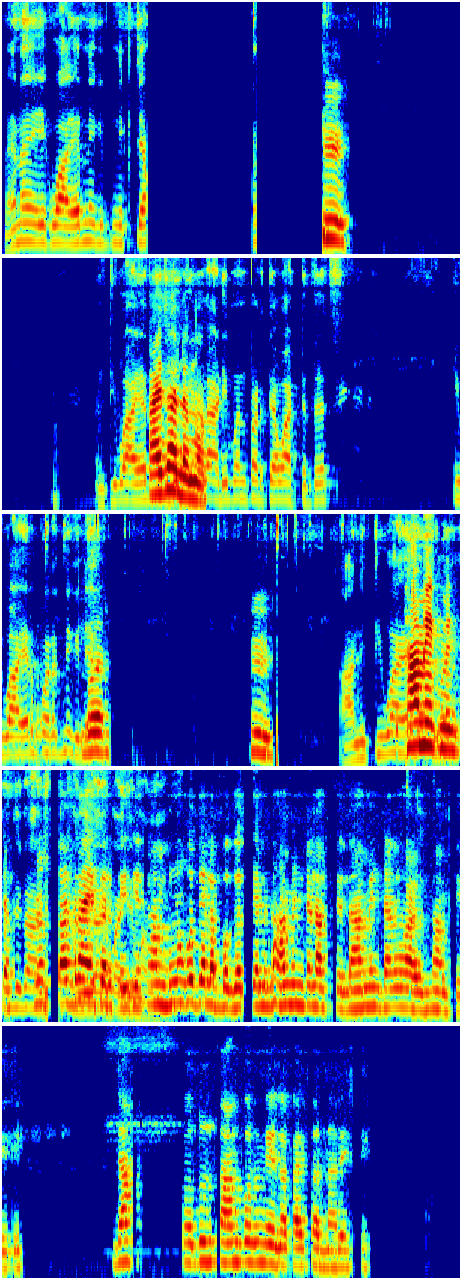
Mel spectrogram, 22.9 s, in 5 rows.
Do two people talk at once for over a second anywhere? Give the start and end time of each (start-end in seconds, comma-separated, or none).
13.2-15.3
